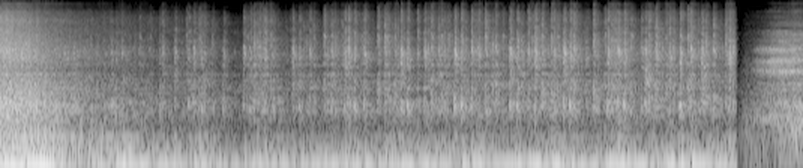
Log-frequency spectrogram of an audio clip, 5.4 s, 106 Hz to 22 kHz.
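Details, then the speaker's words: 1973 Dodge Dart Swinger V8 on new DynoMax mufflers; a steady, deep rumble with even pulses rises smoothly on a light blip, idle a little low after sitting for months: a normal, well-muffled V8 exhaust note. "sounds phenomenal so i'm gonna go wash off some of the man gravy here and uh we're gonna take this first spin wow what an incredible difference you can hear the cam just sounds awesome"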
